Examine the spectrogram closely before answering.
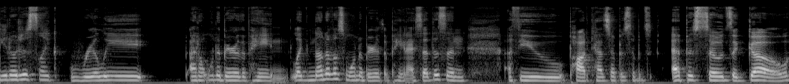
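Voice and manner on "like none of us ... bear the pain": rushed, very fast talk, stumbling over words. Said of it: "I'm talking so fast that I'm, like, stumbling over my words".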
